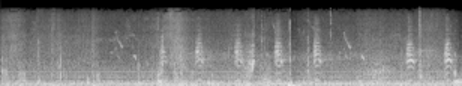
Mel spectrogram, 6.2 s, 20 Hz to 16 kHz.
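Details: An Egyptian goose calls near a waterhole during a morning safari drive on 11 May 2015, giving a rapid run of harsh, nasal 'wah-wah-wah' honks about two per second, over a low rumble of wind or engine.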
